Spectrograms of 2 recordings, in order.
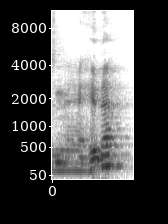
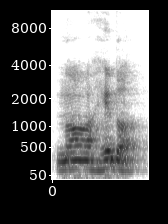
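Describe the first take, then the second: First: Nahida with a front "næ" and final "dæ"; first pronunciation. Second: Nahida with a long open "naa", "naa-hi-da"; second pronunciation. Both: Shown as a demonstration. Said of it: "two potential pronunciations".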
